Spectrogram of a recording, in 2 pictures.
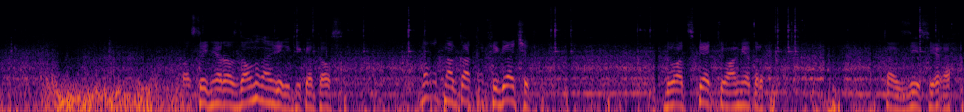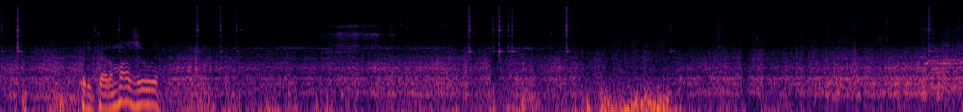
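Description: Bicycle tyres roll over asphalt.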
